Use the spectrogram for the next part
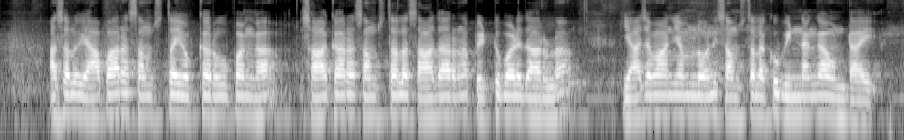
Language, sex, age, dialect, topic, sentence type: Telugu, male, 18-24, Telangana, agriculture, statement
